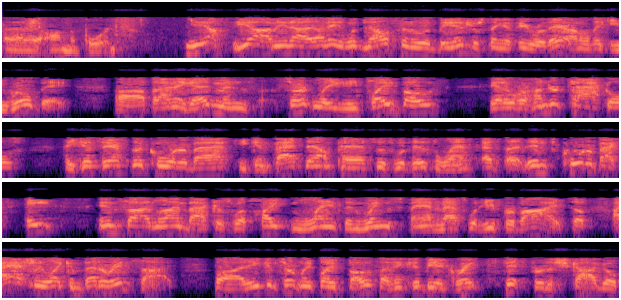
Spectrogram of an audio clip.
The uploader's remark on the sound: NFL Draft Conference Call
